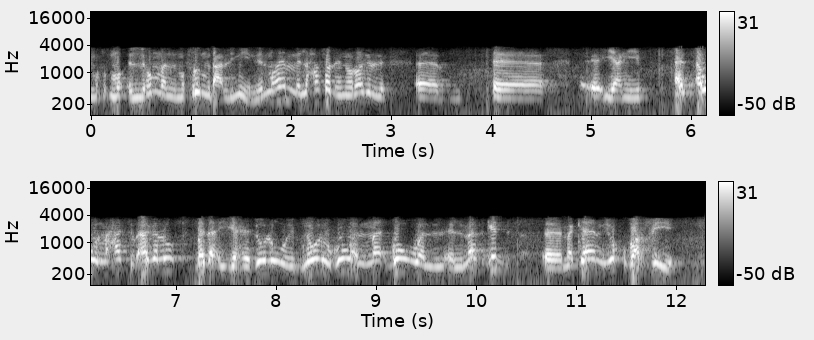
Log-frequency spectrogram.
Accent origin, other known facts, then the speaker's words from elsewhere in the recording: Al-Manayel, Qalyubia, Egypt; مع قرية المنايل مركز خانكة القليوبية.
